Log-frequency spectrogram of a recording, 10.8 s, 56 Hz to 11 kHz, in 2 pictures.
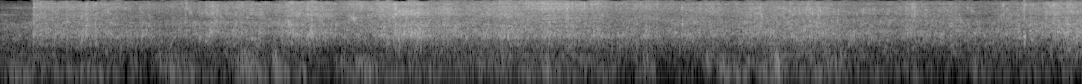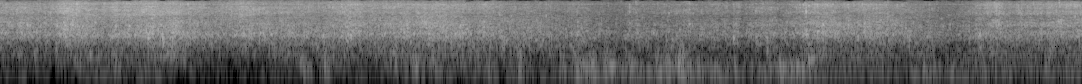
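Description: Wind gusts at 12 to 13 knots buffet a sailboat at anchor on the Chesapeake Bay, a continuous loud rushing roar with microphone buffeting and faint water slap, no voices.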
